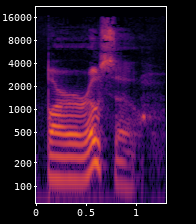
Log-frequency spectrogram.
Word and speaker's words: Barroso: Barboso. Barroso? There's no, there's no other B in there. I'm thinking of Barbo, Bar- Barbero, Bar- Bar- Barbosa is who I'm thinking of. I can't even talk. Barroso, Francimar Barroso. Okay, I think that's how you say it, but that's who I'm going with in that that bout.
